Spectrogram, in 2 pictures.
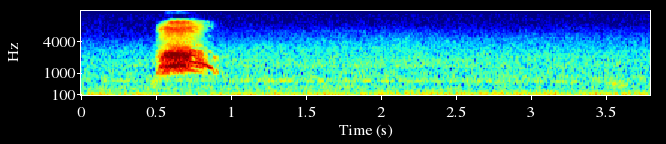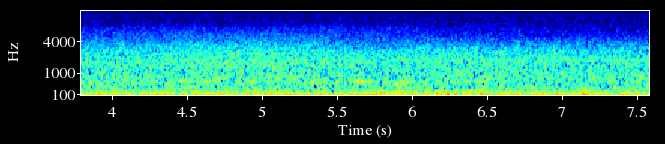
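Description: A red fox gives one harsh, hoarse call, then quiet background hiss.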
